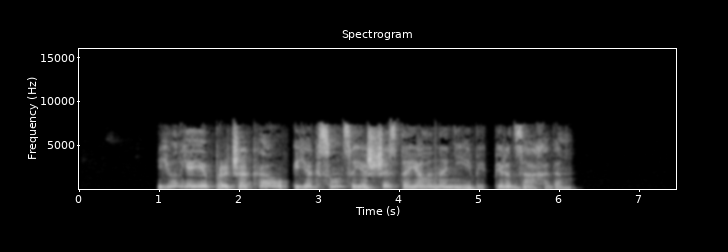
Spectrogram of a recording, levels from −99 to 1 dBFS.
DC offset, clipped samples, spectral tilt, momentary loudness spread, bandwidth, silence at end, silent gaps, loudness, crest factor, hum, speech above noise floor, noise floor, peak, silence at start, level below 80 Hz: under 0.1%; under 0.1%; -3 dB/octave; 13 LU; 8 kHz; 1.3 s; none; -19 LUFS; 18 dB; none; 70 dB; -90 dBFS; -2 dBFS; 1 s; -60 dBFS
